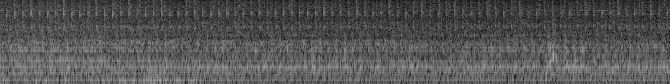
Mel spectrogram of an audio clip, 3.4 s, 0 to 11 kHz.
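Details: 2009 Chevrolet HHR, sat unrun about 7-8 years, warm idle with air conditioning on; loose irregular knocking about twice a second over rough idle; knock source unknown, owner notes wiring issues from rats.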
